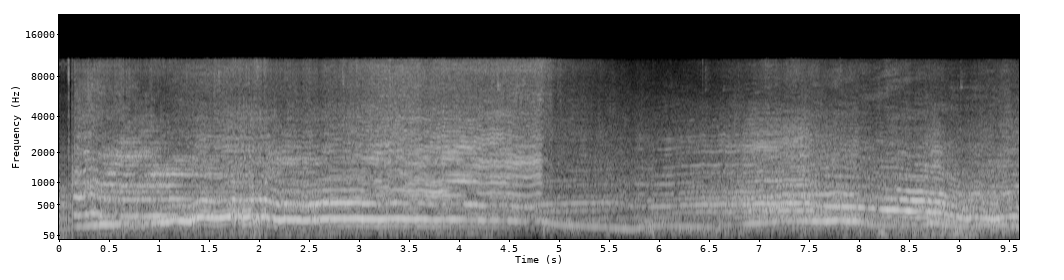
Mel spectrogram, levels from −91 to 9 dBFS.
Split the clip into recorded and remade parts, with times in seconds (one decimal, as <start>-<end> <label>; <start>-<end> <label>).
0.0-1.1 remade; 1.1-1.7 recorded; 1.7-2.7 remade; 2.7-9.6 recorded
